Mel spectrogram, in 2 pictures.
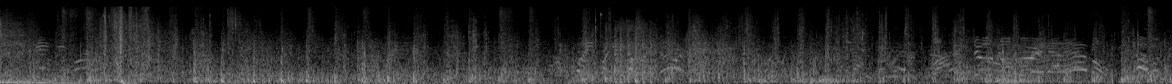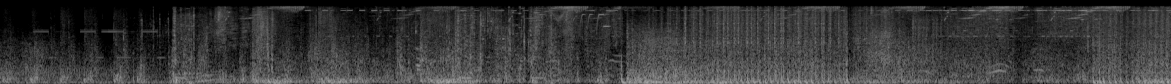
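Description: Sentry shotgun firing in Tomato Team: Rogue Chronicles, a dense stream of loud gunfire and blasts running through the whole stretch amid hectic game action.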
